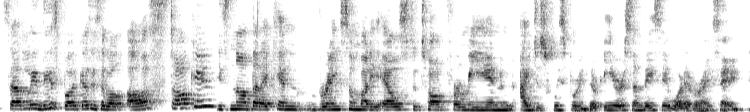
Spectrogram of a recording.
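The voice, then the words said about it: Non-native English accent. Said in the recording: “English is not our first language ... if you cannot handle this accent”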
